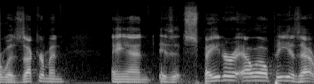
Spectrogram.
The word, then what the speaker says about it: Spaeder: Okay, he's an attorney and a partner with Zuckerman, and is it Spaeder LLP? Is that right? Yes, it is. Good pronunciation.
